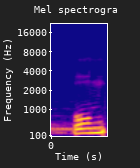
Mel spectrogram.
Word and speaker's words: ओम: है ओम बोलने से ओम का है उ अ म ऐसा कुछ बोलना पड़ता है मैं बहुत इसको डीप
